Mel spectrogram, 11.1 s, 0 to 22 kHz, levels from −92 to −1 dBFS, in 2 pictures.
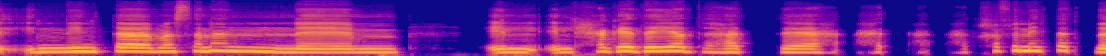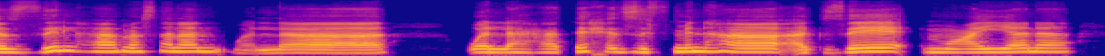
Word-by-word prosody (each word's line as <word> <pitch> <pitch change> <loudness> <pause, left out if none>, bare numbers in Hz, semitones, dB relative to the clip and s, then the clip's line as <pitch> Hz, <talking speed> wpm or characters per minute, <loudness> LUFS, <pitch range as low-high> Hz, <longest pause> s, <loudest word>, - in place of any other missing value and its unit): إن 230 +1 -1
أنتَ 250 +1 +1 0.2
مثلًا 260 +3 0 0.6
آمم 210 0 -3 0.5
ال 205 -1 -2
الحاجة 255 +6 +2
دِيَّة 270 +1 +4
هت 215 0 -3 0.2
هت 205 -1 -4 0.3
هتخاف 265 +7 -9
إن 290 - +3
أنتَ 285 +2 -2 0.2
تنزلها 245 +5 0
مثلًا 245 0 -1
واَّلا 180 +1 +1 0.4
والَّا 205 -1 -1
هتحذف 220 -1 -4
منها 240 -3 +4
أجزاء 220 +7 +1
معينة، 220 +3 0
225 Hz, 110 wpm, -21 LUFS, 205-250 Hz, 0.6 s, دِيَّة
